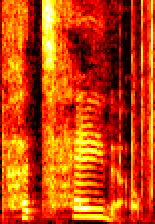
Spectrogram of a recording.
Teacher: we have a p aspirated a t aspirated and the other guy forget it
